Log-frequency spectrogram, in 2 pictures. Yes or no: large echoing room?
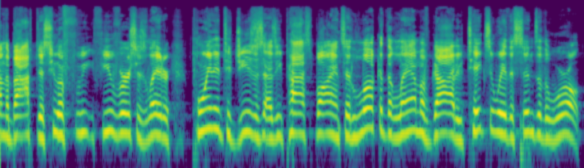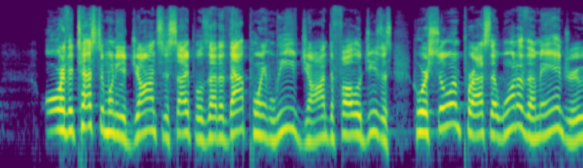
yes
